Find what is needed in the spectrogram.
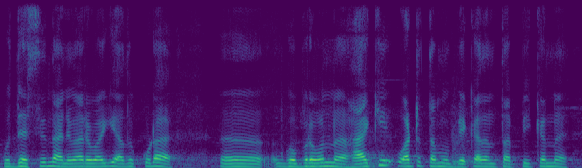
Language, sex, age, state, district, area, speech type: Kannada, male, 45-60, Karnataka, Dharwad, rural, spontaneous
